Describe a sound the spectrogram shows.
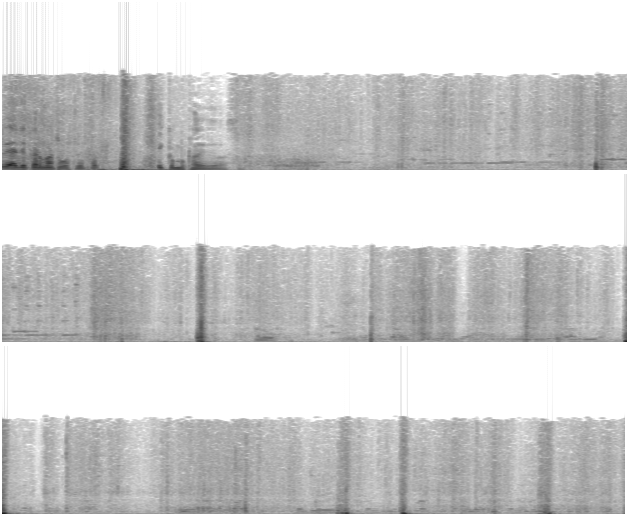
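Plastic packets rustle and crinkle as they are handled.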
